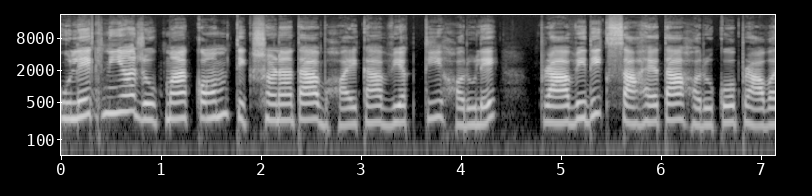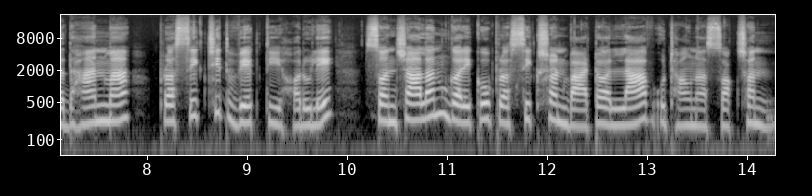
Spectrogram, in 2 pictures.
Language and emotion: Nepali, neutral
